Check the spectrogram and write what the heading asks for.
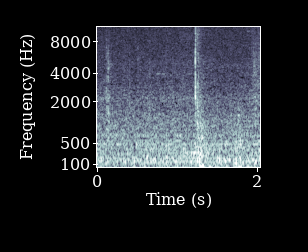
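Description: Quiet hall ambience with two faint clicks: a soft one near the start and a sharper one about a second and a quarter in.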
